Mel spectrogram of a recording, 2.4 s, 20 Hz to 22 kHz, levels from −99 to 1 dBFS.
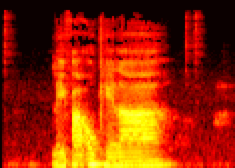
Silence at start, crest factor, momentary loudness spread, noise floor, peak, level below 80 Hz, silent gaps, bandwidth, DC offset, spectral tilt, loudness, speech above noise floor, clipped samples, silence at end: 0.5 s; 18 dB; 14 LU; -48 dBFS; -2 dBFS; -52 dBFS; none; 16 kHz; under 0.1%; -5.5 dB/octave; -18 LUFS; 31 dB; under 0.1%; 0.6 s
